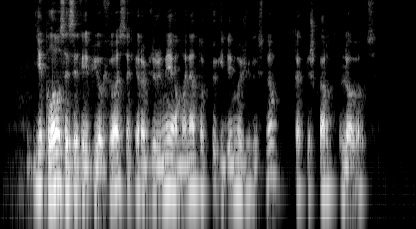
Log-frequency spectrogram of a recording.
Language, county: Lithuanian, Kaunas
